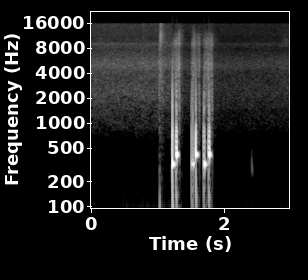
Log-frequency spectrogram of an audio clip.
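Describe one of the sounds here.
Coins clink and jingle as a game reward is collected.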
